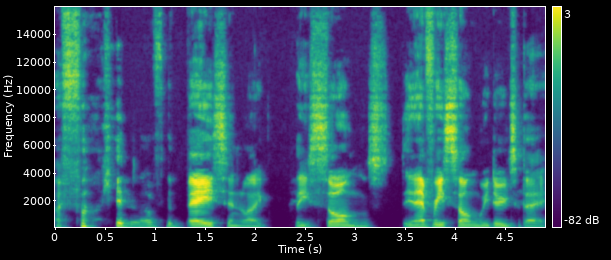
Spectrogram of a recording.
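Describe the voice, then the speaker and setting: In a southern English accent, a man talks at a moderate pace with medium pitch and ordinary pitch variation, recorded very cleanly against a silent background. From southern England. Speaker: band member podcast host. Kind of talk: casual chat. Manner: animated.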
